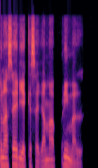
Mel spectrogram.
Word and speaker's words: Primal: de Primal, o se escribe Primal, se pronuncia Primal, porque el creador decidió también incluir a su otro personaje Ajá.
